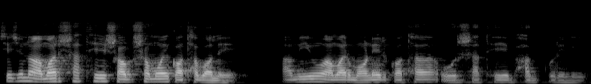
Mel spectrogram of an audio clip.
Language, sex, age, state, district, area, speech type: Bengali, male, 18-30, West Bengal, Purulia, urban, spontaneous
